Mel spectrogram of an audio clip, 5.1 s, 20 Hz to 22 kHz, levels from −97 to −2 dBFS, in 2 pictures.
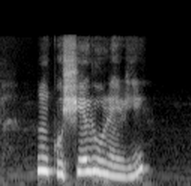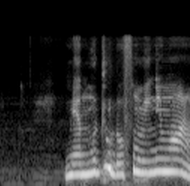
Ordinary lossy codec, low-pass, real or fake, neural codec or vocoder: none; 10.8 kHz; fake; codec, 44.1 kHz, 2.6 kbps, SNAC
